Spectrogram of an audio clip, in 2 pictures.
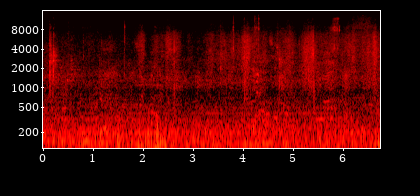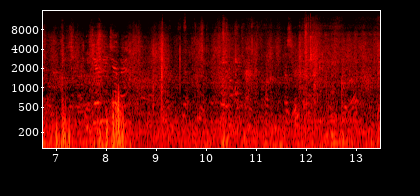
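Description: Footsteps clang on a metal grate walkway.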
